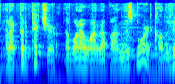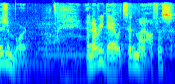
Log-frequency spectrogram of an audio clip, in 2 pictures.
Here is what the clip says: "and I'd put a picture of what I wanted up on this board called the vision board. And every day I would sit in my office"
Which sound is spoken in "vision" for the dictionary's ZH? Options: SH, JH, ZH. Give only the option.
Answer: ZH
